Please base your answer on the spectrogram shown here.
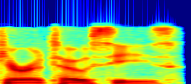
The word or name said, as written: keratoses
